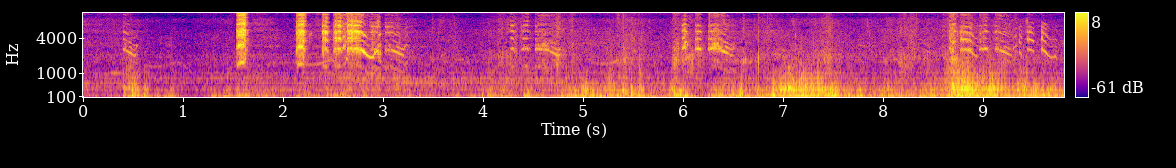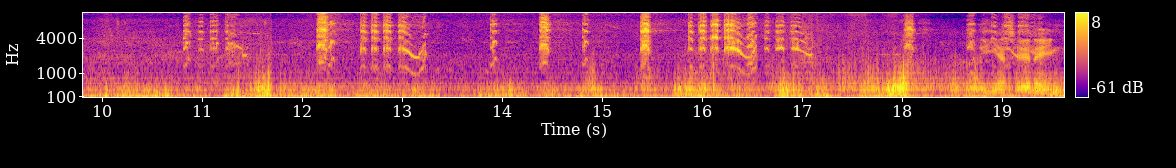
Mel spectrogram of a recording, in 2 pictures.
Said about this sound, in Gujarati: તો ટીટોડી બોલે છે, અહીંયા એના ઈંડા હોય એવું લાગે છે.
